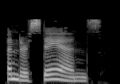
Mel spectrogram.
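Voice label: "understands", English, British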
